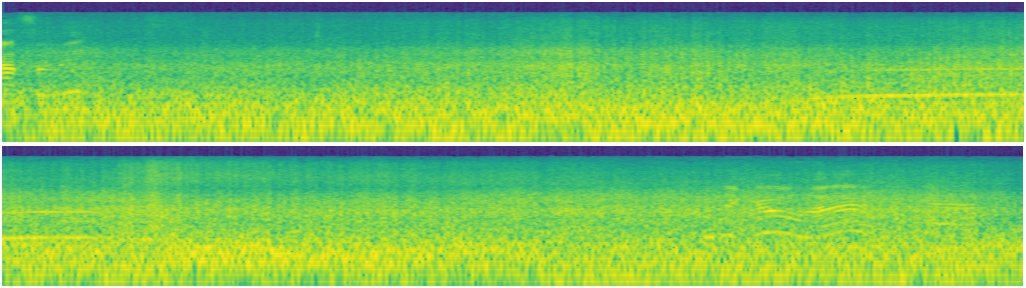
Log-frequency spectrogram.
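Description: Wind rushing over the microphone during a tandem parachute descent under an open canopy, a steady low rumble. A faint held tone sounds briefly about midway, and a little voice comes through near the end.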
